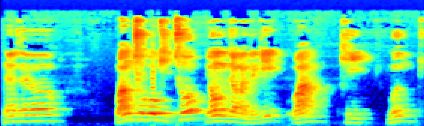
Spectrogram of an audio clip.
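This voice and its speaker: A man's voice: high voice, unhurried, darkish tone, very echoey, recorded from a distance. A man teaching a beginner English lesson, patiently drilling word pairs and repeating each one.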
